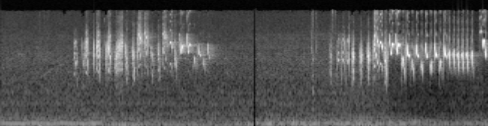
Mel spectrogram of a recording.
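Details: Bird the owner is pretty sure is a hermit thrush singing two flute-like phrases, each a swirling cascade of high, ethereal notes, the second pitched higher than the first, over a low background hum.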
